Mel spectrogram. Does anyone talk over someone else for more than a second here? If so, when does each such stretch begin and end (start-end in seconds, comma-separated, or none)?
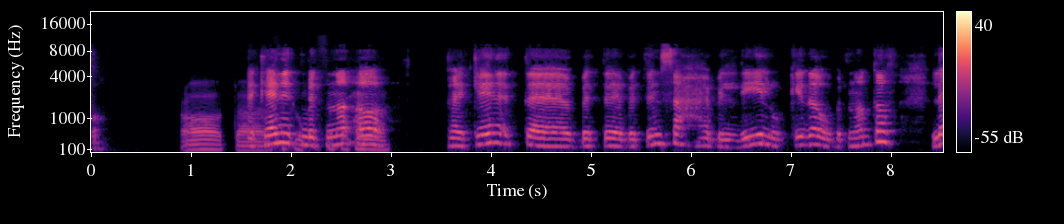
1.6-3.0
